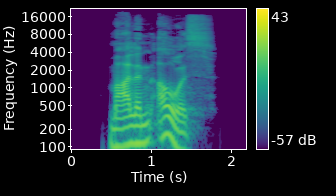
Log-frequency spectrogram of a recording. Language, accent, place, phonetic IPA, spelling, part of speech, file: German, Germany, Berlin, [ˌmaːlən ˈaʊ̯s], malen aus, verb, De-malen aus.ogg
- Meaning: inflection of ausmalen: 1. first/third-person plural present 2. first/third-person plural subjunctive I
